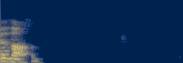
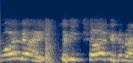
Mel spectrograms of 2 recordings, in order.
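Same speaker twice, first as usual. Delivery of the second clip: high, loud mock disbelief; retold indignant question; incredulous protest; 6 semitones higher, 6 dB louder than usual. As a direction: protest your innocence, baffled. Protesting to soldiers.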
